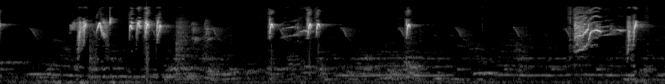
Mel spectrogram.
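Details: Scarlet minivet calling as a bird-attracting lure: scattered high piercing whistles, some clustered, irregularly spaced about 35 a minute, with a final rich burst. A faint low whistle is beneath.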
